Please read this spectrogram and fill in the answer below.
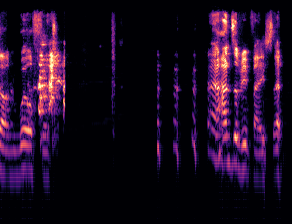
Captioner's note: laughing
